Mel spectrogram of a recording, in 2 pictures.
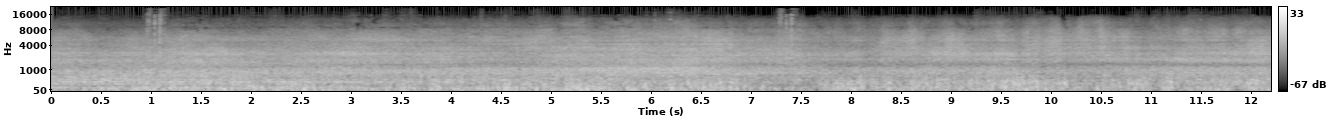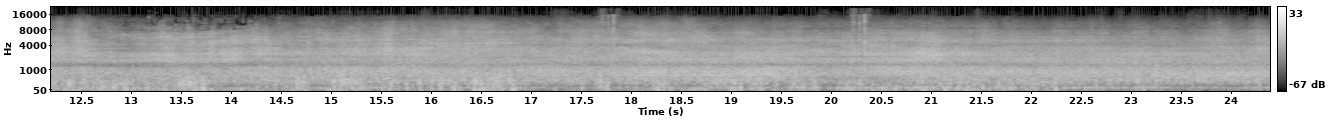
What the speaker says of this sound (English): Boeing 737 MAX 9. This is the aircraft that had to do the overshoot due to the Virgin Atlantic A330 still being on the runway.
